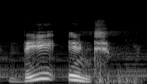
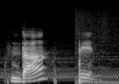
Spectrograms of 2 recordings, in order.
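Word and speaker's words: the: প্রথমেই আসো, কোথায় দি উচ্চারণ হবে আর কোথায় দা উচ্চারণ হবে? দি ইন্ট, কিন্তু দা পেন।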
